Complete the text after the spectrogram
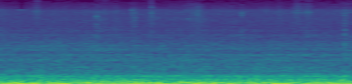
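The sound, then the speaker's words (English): Steady low rumble of road noise from inside a moving car, a continuous droning hum with a faint hiss above it, no voices present. “Me being bored in the car.”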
